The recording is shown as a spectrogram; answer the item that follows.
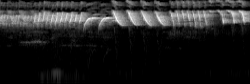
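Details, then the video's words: Canary in full, energetic song of the rolling and high-shooting type used for tutoring: a rapid shimmering trill followed by loud swooping downslurred notes repeated about four times a second. "masteran kenari gacor ngeroll nembak"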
